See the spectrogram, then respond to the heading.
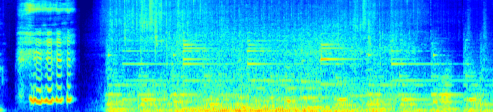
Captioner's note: giggles; bell tolls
